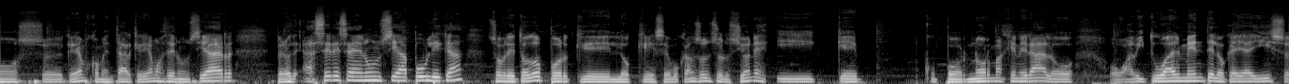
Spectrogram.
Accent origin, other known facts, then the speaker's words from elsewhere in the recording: Canary Islands, Spain; que se vayan a mi tierra. Ahí sí están todo el año. Además, hay una playa que se llama la Playa de las Teresitas.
